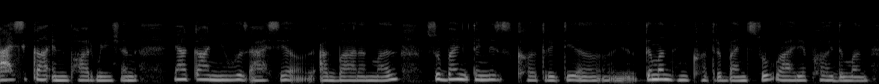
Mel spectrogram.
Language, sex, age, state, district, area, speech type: Kashmiri, female, 45-60, Jammu and Kashmir, Budgam, rural, spontaneous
